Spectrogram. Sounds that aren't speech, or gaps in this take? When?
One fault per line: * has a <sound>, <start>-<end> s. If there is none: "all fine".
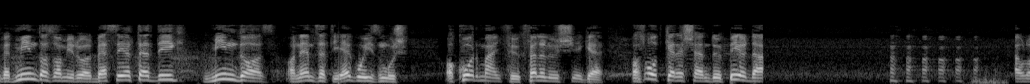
* has a laugh, 8.9-10.1 s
